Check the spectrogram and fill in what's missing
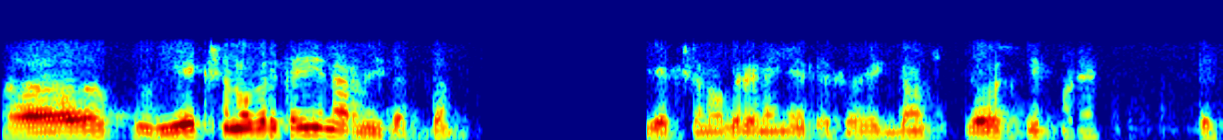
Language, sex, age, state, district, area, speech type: Marathi, male, 45-60, Maharashtra, Akola, rural, conversation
